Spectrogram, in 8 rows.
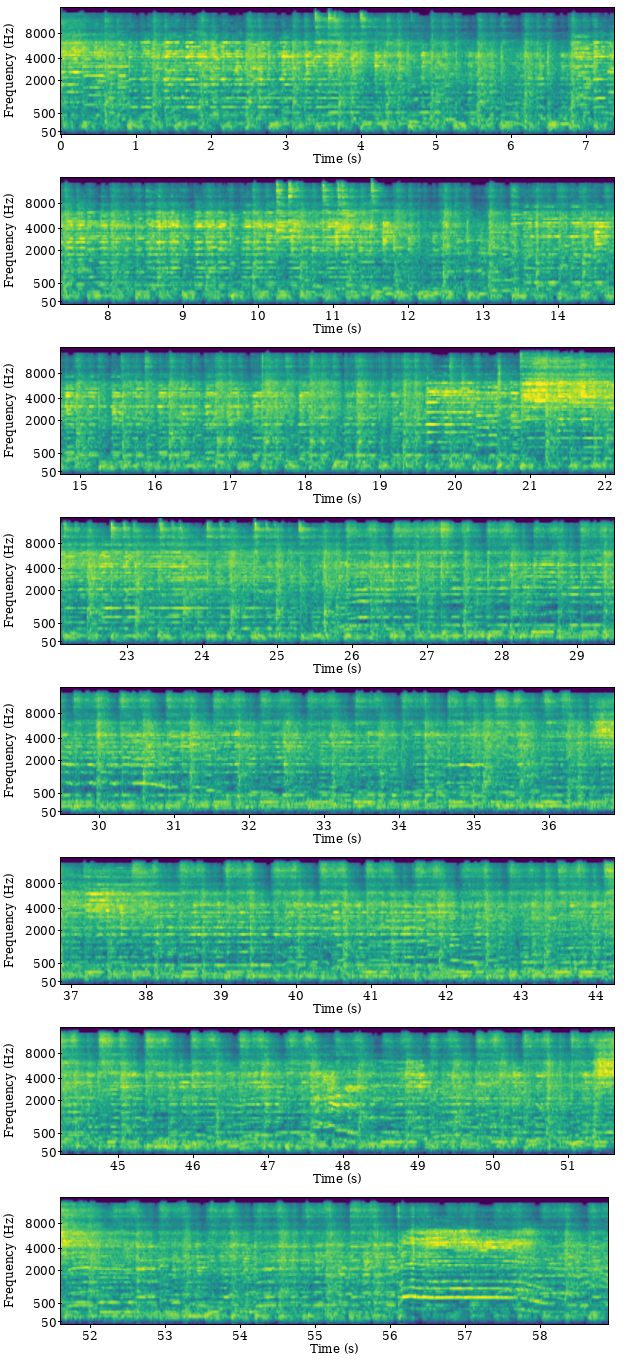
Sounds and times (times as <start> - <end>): Music: 0.0 - 58.9.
